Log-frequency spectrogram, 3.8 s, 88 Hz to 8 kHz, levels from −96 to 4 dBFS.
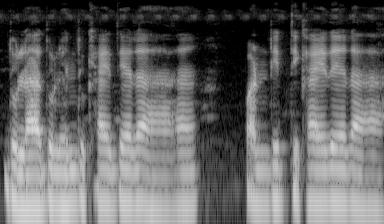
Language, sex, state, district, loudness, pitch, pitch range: Hindi, male, Bihar, Patna, -21 LUFS, 130 Hz, 125-130 Hz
